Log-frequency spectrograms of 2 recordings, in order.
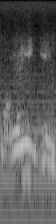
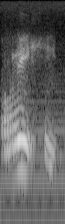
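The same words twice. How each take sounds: First: The G is a hard g sound. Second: The G is a throaty j sound. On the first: The speaker calls it wrong. "Los porteños hablan del RIGI y está mal" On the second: The speaker calls it right. "La G con la I se pronuncia como J"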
